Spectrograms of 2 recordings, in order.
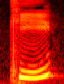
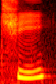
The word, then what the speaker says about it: chi: Chi? Not chi.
